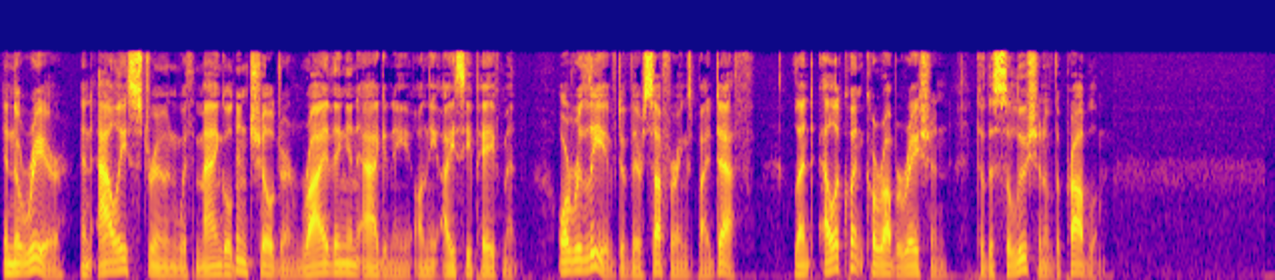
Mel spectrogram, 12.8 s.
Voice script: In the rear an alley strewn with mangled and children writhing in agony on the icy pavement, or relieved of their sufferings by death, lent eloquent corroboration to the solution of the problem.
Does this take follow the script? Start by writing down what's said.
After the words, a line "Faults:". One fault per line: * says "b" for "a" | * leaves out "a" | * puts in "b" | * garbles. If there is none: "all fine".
In the rear an alley strewn with mangled and children writhing in agony on the icy pavement, or relieved of their sufferings by death, lent eloquent corroboration to the solution of the problem.
Faults:
all fine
